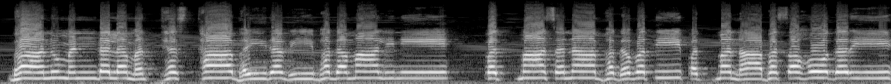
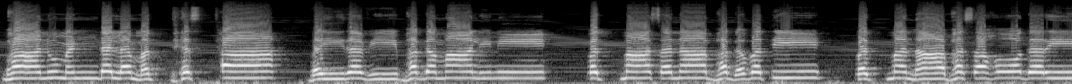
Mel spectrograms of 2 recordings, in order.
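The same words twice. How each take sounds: First: The verse is recited somewhat fast. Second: The verse is recited at a slow pace.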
